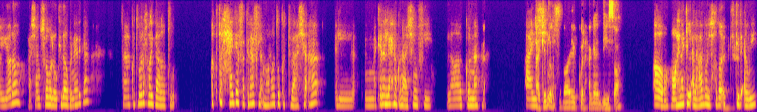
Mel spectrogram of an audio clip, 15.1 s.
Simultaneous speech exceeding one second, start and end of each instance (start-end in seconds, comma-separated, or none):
none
